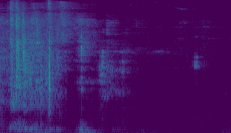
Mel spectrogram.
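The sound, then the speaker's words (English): A page of a paper book is turned with a quick papery rustle and flap, followed by a faint soft tick as it settles. No one speaks. “Page turn.”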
